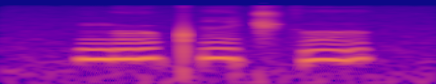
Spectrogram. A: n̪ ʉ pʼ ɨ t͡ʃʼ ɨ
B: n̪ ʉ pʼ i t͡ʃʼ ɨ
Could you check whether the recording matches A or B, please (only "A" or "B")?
B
